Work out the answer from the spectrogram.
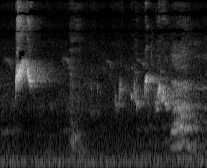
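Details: Red-whiskered bulbul singing fiercely in a morning duel meant to stimulate males; loud, clear, bright whistled notes open, followed by a run of rapid warbling, chirpy phrases, with little background noise.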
